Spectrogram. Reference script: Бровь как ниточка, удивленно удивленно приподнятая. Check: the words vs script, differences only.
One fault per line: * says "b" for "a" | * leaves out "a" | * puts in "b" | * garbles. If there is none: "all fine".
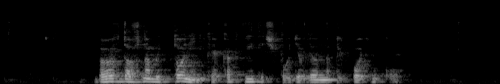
* puts in "должна быть тоненькая"
* leaves out "удивленно"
